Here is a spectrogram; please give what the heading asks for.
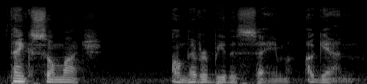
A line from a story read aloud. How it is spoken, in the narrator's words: In the midst of the embrace, she whispered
